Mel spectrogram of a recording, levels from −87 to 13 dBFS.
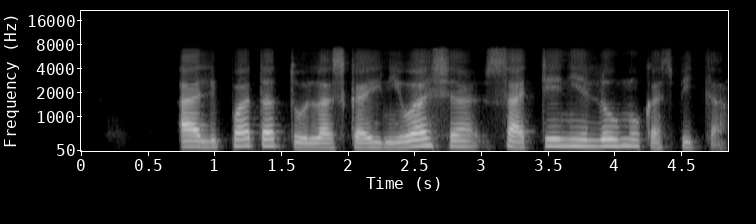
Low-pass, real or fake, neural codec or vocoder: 7.2 kHz; fake; codec, 16 kHz, 0.3 kbps, FocalCodec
